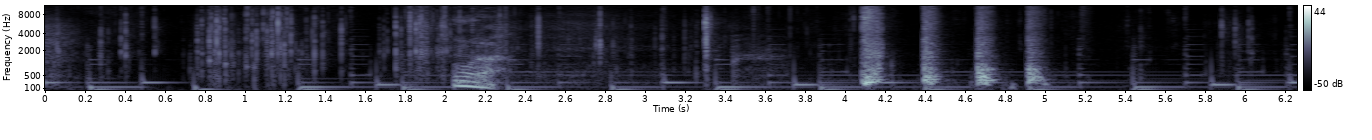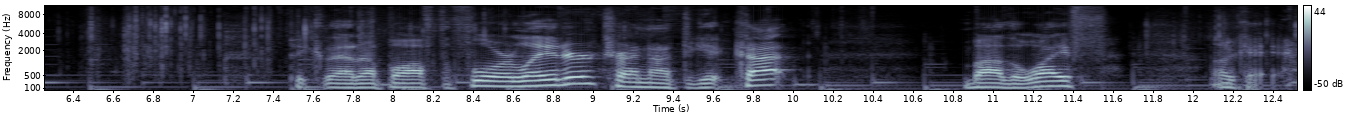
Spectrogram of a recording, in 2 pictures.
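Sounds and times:
teeth tearing plastic packaging of an Operation board game: 0.0 - 4.5, 5.7 - 7.7
speech: 2.0 - 2.5, 7.5 - 10.0, 10.9 - 12.5.

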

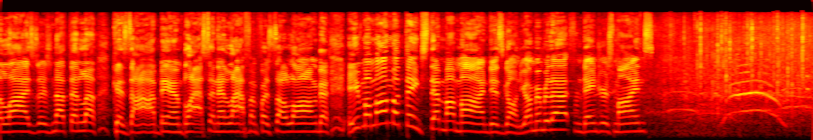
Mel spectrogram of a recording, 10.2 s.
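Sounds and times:
speech: 0.0 - 8.5
audience clapping: 7.6 - 10.1
person whooping: 8.3 - 10.1.

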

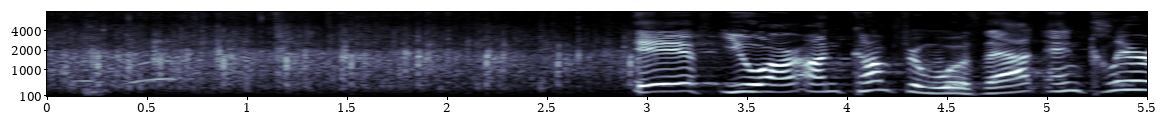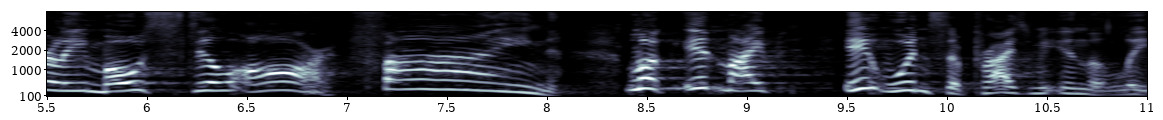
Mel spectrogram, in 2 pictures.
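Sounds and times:
church audience cheering: 0.0 - 3.4
speech: 2.9 - 10.9.

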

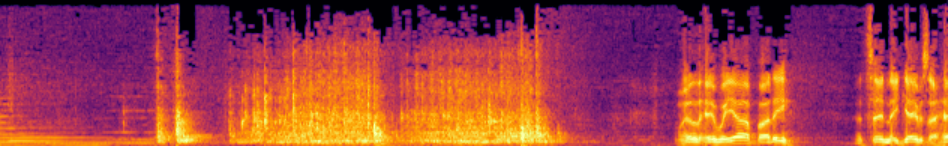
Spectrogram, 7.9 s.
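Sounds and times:
hand-cranked elevator in a garage hauled up by emergency crew: 1.3 - 5.0
speech: 6.0 - 7.8.

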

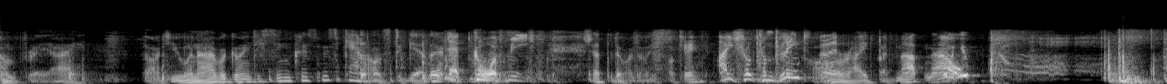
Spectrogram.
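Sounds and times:
speech: 0.1 - 10.1
man hit over the head with a gun: 11.0 - 11.6.

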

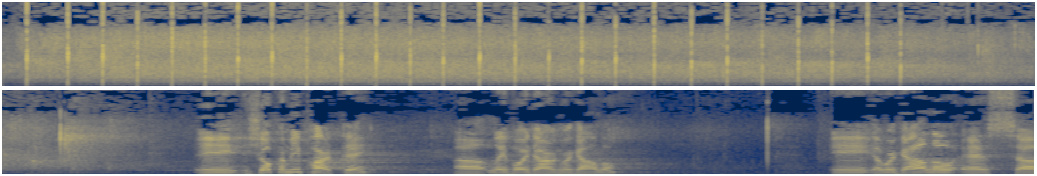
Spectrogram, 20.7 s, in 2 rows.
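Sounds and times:
big round of applause: 0.0 - 11.7
speech: 12.3 - 14.1, 14.8 - 16.6, 18.6 - 20.6.

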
